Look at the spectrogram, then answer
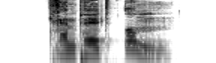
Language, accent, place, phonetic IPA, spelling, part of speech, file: German, Germany, Berlin, [ˌkʁɛmpl̩t ˈʊm], krempelt um, verb, De-krempelt um.ogg
- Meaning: inflection of umkrempeln: 1. third-person singular present 2. second-person plural present 3. plural imperative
